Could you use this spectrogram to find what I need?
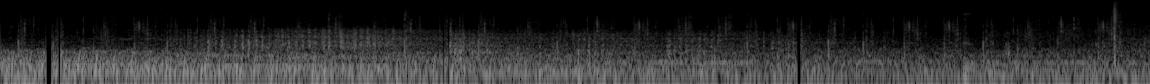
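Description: Footsteps crunch steadily on stone.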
